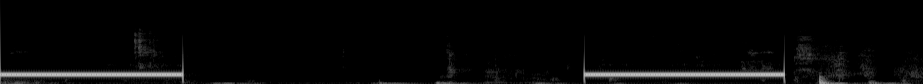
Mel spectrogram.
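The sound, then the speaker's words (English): Telephone line tones while a call is dialed out: two steady, mid-pitched tone bursts of about two seconds each, separated by a pause with faint clicks and low noise. “We are dialing up here Mike Coley.”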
